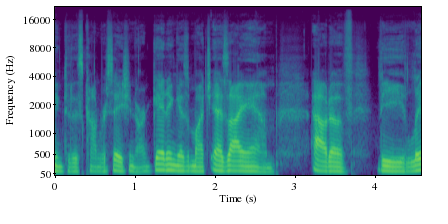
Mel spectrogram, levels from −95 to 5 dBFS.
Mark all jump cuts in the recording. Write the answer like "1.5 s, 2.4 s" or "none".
1.9 s, 3.1 s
